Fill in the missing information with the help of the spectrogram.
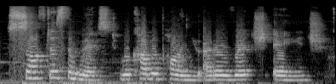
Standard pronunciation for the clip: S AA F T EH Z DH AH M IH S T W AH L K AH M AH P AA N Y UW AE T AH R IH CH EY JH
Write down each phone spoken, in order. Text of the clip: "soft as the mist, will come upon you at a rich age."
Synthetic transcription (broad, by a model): S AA F T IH Z DH AH M IH S T W AH L K AH M AH P AA N Y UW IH T AH R IH CH EY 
